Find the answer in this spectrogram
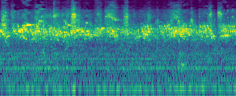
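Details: Budgerigar colony calling together, a continuous high-pitched mix of squawks, chirps and warbling from many birds at once.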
